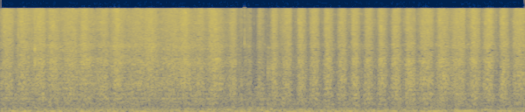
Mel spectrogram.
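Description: A small, flat green artificial-grass doormat with a red leaf emblem lies on the floor, wet with soap foam, and is scrubbed with a stiff-bristle hand brush with an orange handle. Fast, steady back-and-forth strokes make a continuous wet, bristly rasp with bright, hissy swishes over a low rumble, its pace quickening slightly toward the end.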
